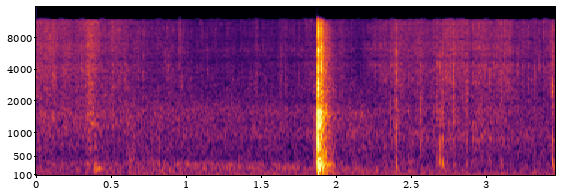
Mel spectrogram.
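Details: A single sharp click near the two-second mark stands out against faint, steady indoor room hum, with a few soft taps afterwards.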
